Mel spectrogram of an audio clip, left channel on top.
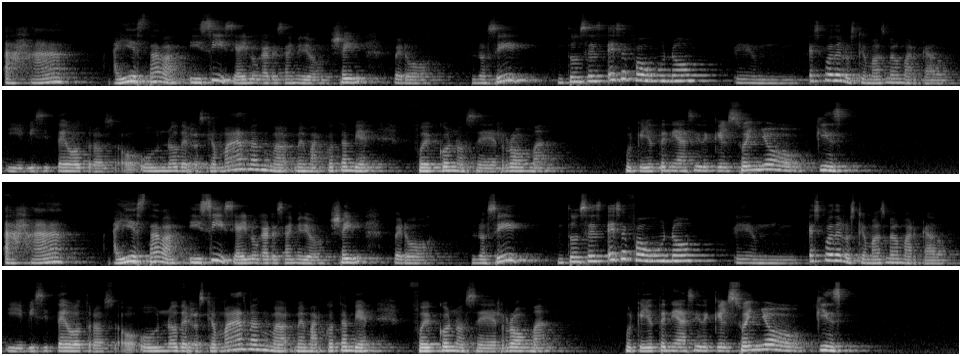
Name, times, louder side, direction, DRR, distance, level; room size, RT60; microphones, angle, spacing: voice 1, 0.0-0.6 1.1-4.2 4.7-5.2 5.6-6.9 7.3-13.3 13.7-15.1 15.8-18.0, right 2 dB, 20° right, 8 dB, 0.4 m, -24 dB
6.5 x 4.2 x 4.2 m, 0.75 s
head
